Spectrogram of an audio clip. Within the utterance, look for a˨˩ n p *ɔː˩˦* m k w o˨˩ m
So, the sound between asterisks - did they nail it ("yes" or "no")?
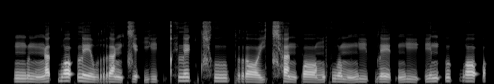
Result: yes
